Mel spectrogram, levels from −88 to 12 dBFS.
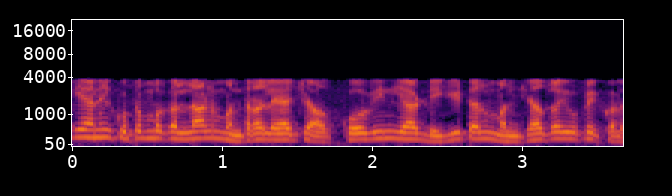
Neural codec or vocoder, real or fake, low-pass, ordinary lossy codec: codec, 24 kHz, 6 kbps, HILCodec; fake; 3.6 kHz; none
